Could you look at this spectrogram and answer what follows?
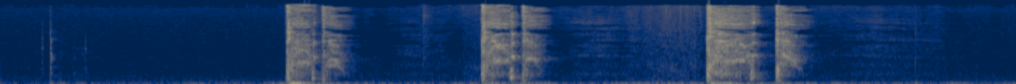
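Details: Coughing fit: repeated bouts of forceful double coughs in a quiet room.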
